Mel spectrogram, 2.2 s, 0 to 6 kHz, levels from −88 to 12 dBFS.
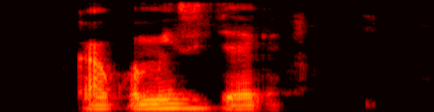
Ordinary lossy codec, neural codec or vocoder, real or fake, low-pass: Opus, 64 kbps; none; real; 5.4 kHz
